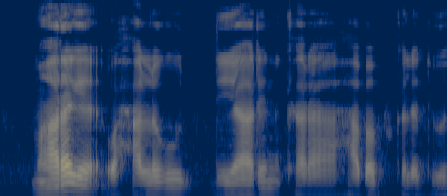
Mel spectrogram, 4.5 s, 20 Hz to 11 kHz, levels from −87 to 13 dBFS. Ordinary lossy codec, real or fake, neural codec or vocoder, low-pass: none; real; none; none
